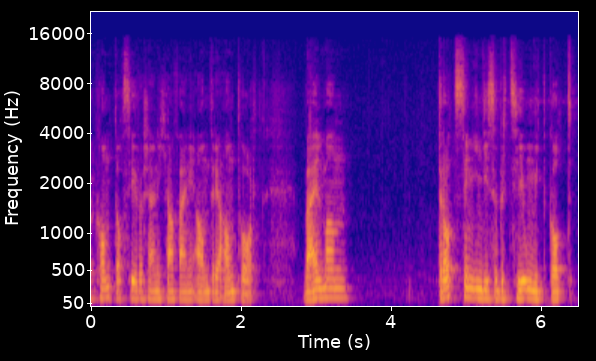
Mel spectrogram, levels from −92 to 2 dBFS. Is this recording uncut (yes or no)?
yes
